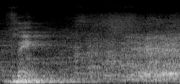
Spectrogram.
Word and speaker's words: think: thinking berpikir bukan thinking think t t sama H itu bacanya think bahasa Inggris itu ada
